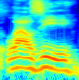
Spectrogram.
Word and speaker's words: Laozi: And he's referring to, I guess we would pronounce this Laozi, which was the author of, what is the name of the book? – Tao Te Ching.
